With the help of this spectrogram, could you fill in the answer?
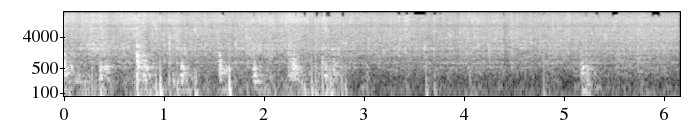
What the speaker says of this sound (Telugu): ఆయిల్ వేడైపోయిందండి. ఇప్పుడు ఆనియన్ వేసాను. చాలా సన్నగా తరుక్కున్న ఆనియన్ వేసుకున్నానండి.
